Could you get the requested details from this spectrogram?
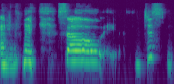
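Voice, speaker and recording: With a Ukrainian accent, a woman talks using ordinary pitch variation. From Ukraine. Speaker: sustainability advocate. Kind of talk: interview. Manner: halting, with fillers.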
